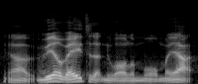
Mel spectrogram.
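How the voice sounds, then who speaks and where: A man's voice: sits low, lively intonation, a little fast, slight background noise. Limburg man hosting a casual podcast. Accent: Limburgish Dutch. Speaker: podcast host.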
